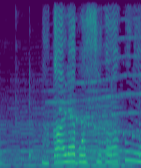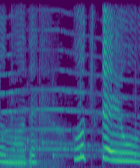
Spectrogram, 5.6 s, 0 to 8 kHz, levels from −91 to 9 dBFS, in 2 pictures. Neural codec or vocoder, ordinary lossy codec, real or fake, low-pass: none; none; real; none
